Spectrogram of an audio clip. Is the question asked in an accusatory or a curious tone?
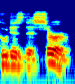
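accusatory. The question sounds scolding and accusatory. The asker is blaming the listener. The speaker calls it wrong. "it's not like in a finger wag"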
